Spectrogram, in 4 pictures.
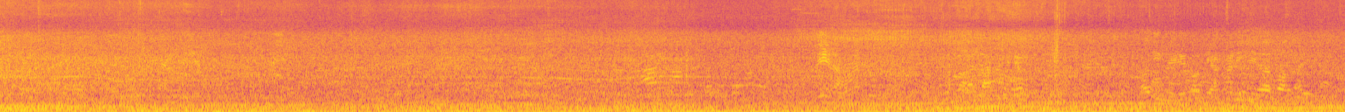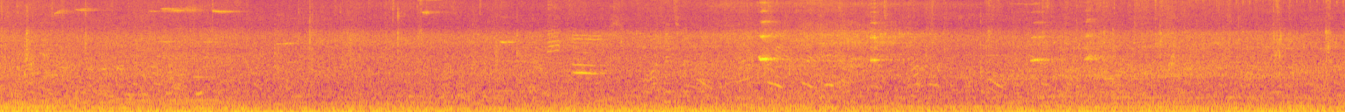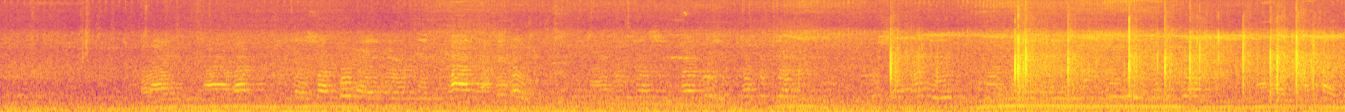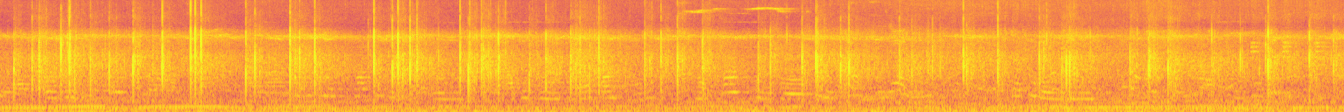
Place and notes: Fuxing Rd., Huwei Township - waiting for Baishatun Matsu
Firecrackers and fireworks, Many people gathered at the intersection, Baishatun Matsu Pilgrimage Procession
